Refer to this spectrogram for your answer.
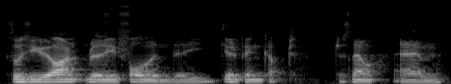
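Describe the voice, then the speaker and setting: A Scottish man chatting casually in a video review, rambling and hesitant with many pauses and ums. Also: on the low side, flat delivery, darkish tone. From Scotland. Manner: pauses while lighting a pipe. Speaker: pipe tobacco reviewer.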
